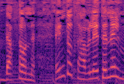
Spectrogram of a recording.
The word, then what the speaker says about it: DAZN: DAZN, pero se pronuncia Dazón.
